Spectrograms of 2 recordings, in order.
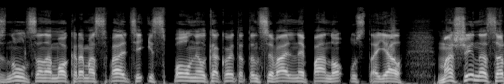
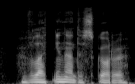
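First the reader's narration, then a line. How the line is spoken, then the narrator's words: Mutter. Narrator (Russian): пробормотала Ульяна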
